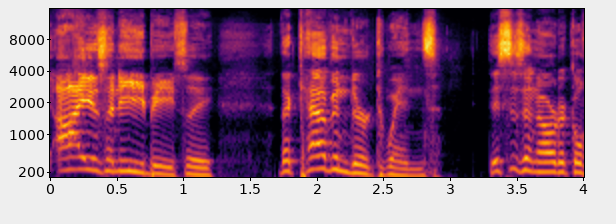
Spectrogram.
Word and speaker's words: Cavinder: I butcher that unless they were like the kavinder twins right the I is an EBC the Cavender twins this is an article from people Sean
